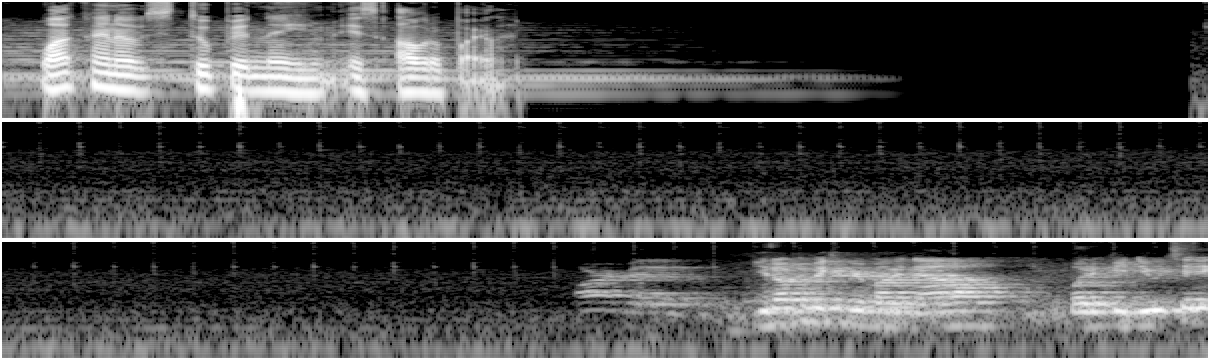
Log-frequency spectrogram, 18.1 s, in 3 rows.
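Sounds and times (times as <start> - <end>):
clock ticking quickly: 6.0 - 18.0.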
